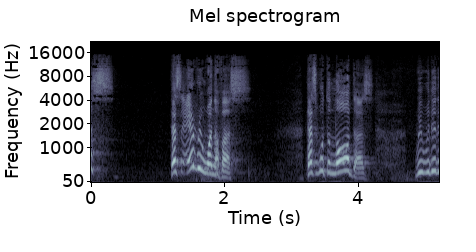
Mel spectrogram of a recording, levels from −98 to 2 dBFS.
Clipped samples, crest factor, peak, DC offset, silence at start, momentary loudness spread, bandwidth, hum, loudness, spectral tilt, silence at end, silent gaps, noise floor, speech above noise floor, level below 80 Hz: under 0.1%; 20 dB; -16 dBFS; under 0.1%; 0 s; 13 LU; 15 kHz; none; -34 LUFS; -1.5 dB/octave; 0 s; none; -79 dBFS; 45 dB; -86 dBFS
